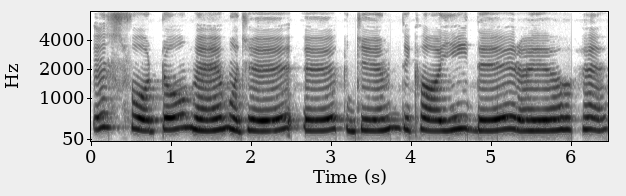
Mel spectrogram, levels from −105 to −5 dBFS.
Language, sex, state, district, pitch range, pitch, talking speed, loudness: Hindi, female, Madhya Pradesh, Umaria, 255-280 Hz, 265 Hz, 95 wpm, -13 LUFS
